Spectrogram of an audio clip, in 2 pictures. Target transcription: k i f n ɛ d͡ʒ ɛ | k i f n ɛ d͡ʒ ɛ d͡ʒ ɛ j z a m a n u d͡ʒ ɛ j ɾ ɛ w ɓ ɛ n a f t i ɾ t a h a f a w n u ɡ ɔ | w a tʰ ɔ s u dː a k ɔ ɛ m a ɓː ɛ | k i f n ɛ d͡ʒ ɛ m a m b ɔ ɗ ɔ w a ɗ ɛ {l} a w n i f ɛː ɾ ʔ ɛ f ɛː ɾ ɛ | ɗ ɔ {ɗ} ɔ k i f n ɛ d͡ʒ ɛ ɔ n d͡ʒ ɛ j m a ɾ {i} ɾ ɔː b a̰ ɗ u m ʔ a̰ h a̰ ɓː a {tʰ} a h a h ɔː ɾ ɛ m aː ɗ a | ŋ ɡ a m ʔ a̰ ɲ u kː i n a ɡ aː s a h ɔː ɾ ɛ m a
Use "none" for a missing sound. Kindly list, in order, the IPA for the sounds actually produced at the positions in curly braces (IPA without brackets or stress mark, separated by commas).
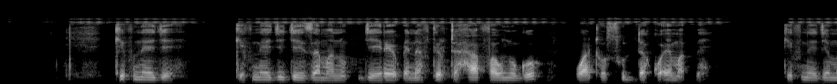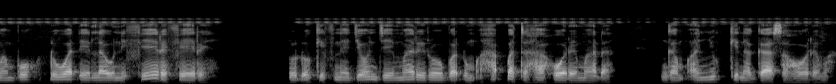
l, ɗ, i, t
